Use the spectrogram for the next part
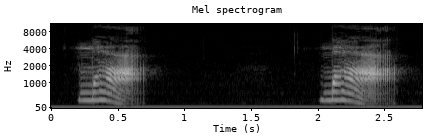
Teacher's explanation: a voice that starts high and falls low.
